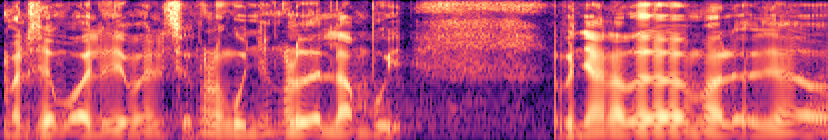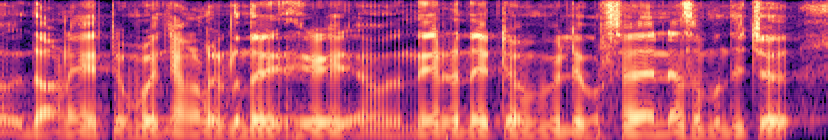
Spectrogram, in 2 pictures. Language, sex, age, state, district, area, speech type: Malayalam, male, 45-60, Kerala, Pathanamthitta, rural, spontaneous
